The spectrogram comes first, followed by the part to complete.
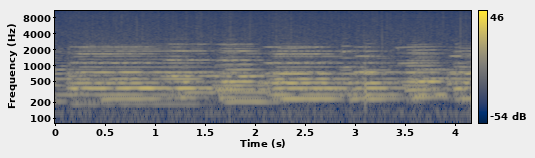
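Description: A small orchestra plays the instrumental introduction from an early Columbia 78 rpm shellac record, a run of changing notes over a faint steady surface hiss.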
